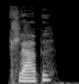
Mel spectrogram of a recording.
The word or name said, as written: klappe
